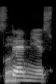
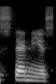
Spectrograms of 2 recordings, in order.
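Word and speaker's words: Blackstenius: last name for everybody i believe it's black black stanius it's stennis but and then i've heard not the stenos and stenus and you know when it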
